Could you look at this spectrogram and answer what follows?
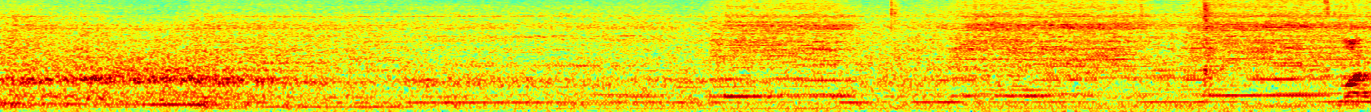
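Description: A NASCAR Xfinity race car engine at Atlanta in the iRacing video game drones steadily at high revs, a loud continuous roar with slight pitch shifts as the car slides loose.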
